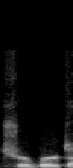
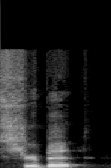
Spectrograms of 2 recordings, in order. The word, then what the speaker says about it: sherbet: Spell check is letting me know that it's definitely spelled sherbet, right? Not sherbert. I always say sherbert.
